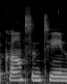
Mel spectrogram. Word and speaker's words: Constantine: chain smoking scouser also Constantine rhymes with design like Valentine Constantine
